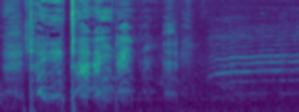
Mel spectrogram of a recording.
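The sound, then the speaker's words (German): A baby cries outside, a thin, drawn-out wail rising after a moment of voices and laughter, then holding steady for the final second. “ja, das ist ein Baby draußen, was weint.”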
